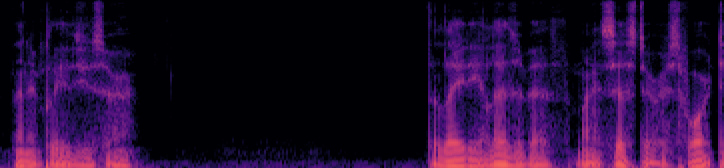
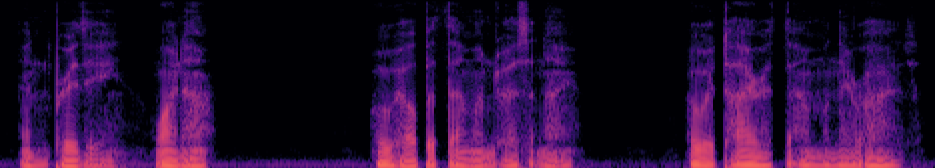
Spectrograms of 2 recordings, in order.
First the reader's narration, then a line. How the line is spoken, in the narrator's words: gravely, then said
